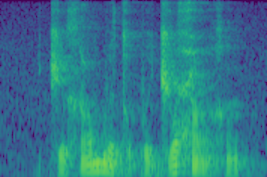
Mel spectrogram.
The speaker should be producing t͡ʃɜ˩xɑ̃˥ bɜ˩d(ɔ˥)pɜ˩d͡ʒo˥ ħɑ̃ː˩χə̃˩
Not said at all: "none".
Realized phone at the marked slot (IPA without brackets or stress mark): ɔ˩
